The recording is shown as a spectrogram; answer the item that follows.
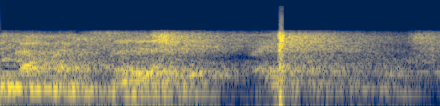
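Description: A single sharp knock about one and a half seconds in, over indistinct talking.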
